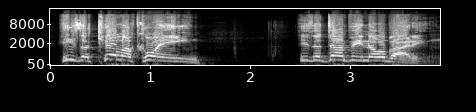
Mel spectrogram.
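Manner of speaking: mocking drawn-out queeny voice. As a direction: parody him by stretching out the last word. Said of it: "dragging his words out at the end like a queen".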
